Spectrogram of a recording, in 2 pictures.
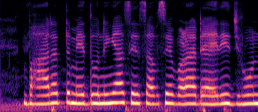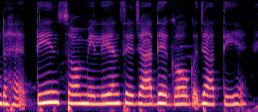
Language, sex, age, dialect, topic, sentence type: Magahi, female, 18-24, Southern, agriculture, statement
